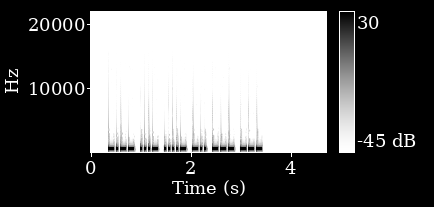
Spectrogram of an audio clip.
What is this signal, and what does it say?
Morse code, heard as a keyed tone, about 31 wpm, 700 Hz. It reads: YV4DOO
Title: DXCC-100 Call Signs - 6 Characters - Repeated 3x - 30wpm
